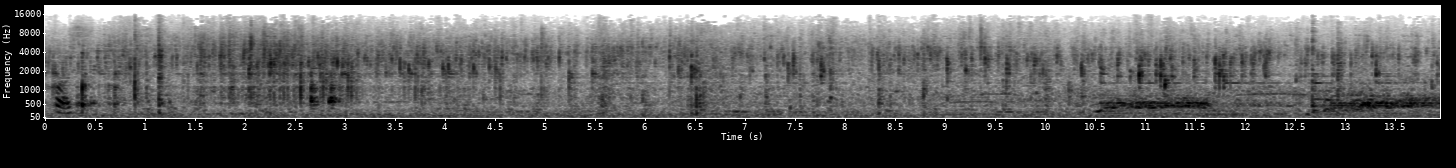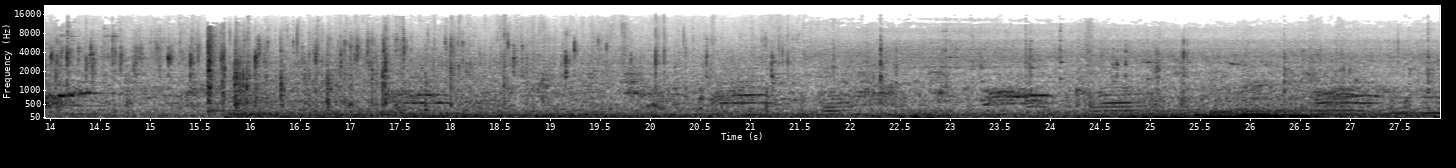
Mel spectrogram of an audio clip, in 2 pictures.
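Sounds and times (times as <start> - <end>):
fish sizzling in hot oil: 0.0 - 20.6.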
